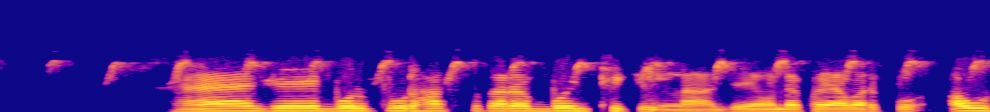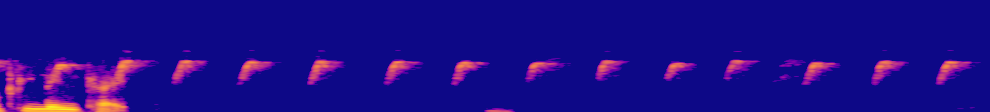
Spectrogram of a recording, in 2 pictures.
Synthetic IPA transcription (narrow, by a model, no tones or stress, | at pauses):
ɦɛ̃d͡ʒebolpuɾɦaspat̪alebojnʈʰiklna̰d͡ʒḛõ̰nd̪ekʰɔjaβaɾkoawʈlejkʰa̰j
